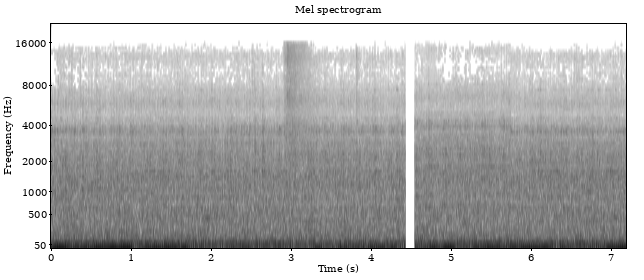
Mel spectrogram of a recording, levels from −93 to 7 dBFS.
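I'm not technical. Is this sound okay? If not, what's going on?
No. A playback stall hits at 4.42 s: the sound cuts out for 120 ms, then resumes. The player most likely ran short of data or was briefly held up, so nothing reached the speakers until it recovered.

A catch-up at higher speed follows from 4.54 to 5.74 s. To recover the lost time, the player runs 1.1 times faster, which also raises the pitch by roughly one and a half semitones, before settling back to normal speed.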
